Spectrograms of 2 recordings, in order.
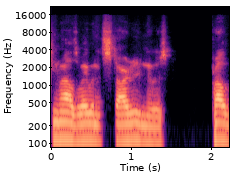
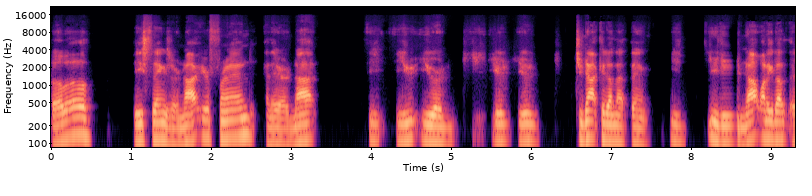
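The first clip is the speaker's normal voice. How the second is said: deeper, low inner voice. Retelling a close encounter, quoting an inner voice: retelling a deeper inner voice. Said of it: "this deeper voice in me just said".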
